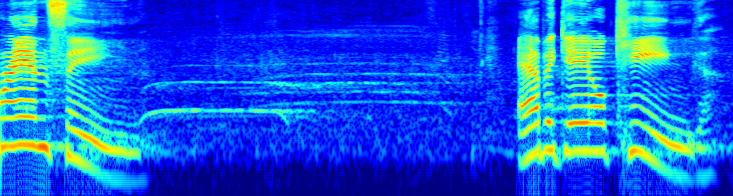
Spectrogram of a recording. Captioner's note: audience cheers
